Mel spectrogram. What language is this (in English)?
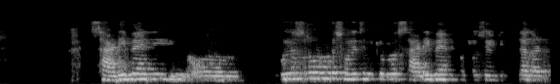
Odia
